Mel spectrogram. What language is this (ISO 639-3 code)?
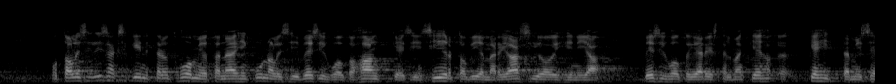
fin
